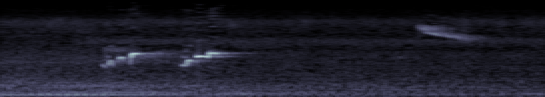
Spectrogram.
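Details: Ruby-throated bulbul (kutilang emas) lure song used to prompt other birds to sing: two short rising whistled notes, then a thin high descending slur after a pause.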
